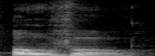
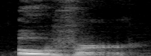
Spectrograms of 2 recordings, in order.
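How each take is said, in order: First: The R is replaced by a W-like sound. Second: The word ends with a light R sound. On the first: "Let's pronounce it like a W" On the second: "It starts flat and then it becomes tense like this"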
